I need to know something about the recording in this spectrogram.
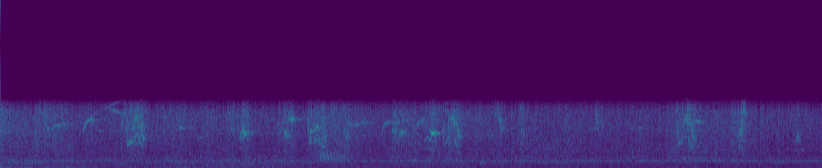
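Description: Outdoor bush ambience: scattered short, high bird chirps and calls over a steady low buzzing hum.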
